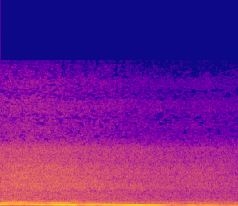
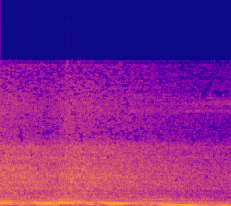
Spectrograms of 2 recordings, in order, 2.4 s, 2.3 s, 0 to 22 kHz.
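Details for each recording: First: Car with an engine light after stalling while driving, about 156,000 on the odometer (unclear). A hard rev in park drops off with a ragged stumble; the scanner counted cylinder 3 misfires, traced to a spark plug leaking spark. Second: Hyundai-scanned petrol engine (about 100,000 on it) after spark plug repair and adaptive value reset: smooth, even revving with no misfires. Before repair it had misfires, had once stalled while driving, and the plugs were leaking spark.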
